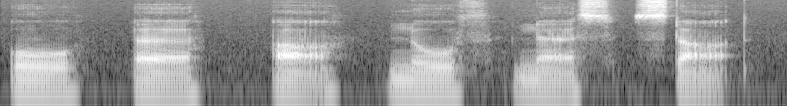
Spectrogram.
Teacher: Non-rhotic accents can work in a number of different ways, so I have a non-rhotic accent myself, but when I say words like north, nurse, and start that would historically have had a r sound in them, they're just monophthongs for me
